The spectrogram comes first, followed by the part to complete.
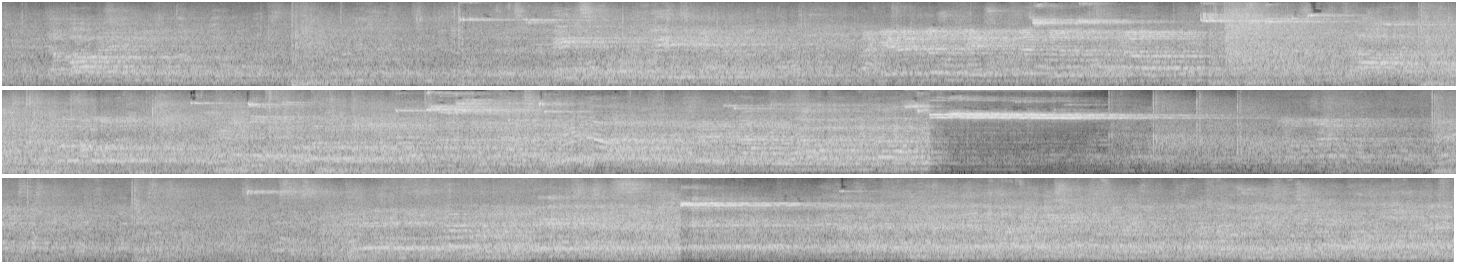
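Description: A basketball bouncing on a wooden gym floor during play, with players' voices echoing around a large hall.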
